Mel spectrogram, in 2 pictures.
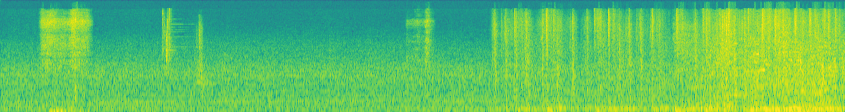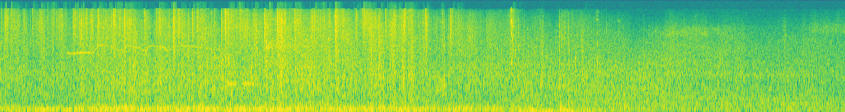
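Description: Warship guns fire in World of Warships in a dense spray of sharp cracks and booms that swells into a sustained barrage in the middle and then eases off a little, moderately loud against a steady background.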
